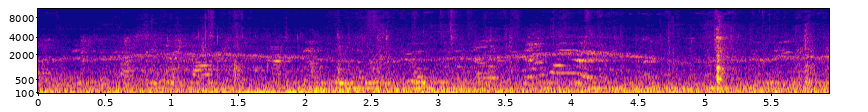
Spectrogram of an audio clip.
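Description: A ferry's engines drone with a low rumble.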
